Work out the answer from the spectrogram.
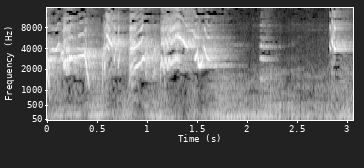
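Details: Kacer (oriental magpie-robin) lure song for making birds sing hard: a quick, dense chatter of high twittering notes for over a second, fading into a thin whistle, then one final sharp burst.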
